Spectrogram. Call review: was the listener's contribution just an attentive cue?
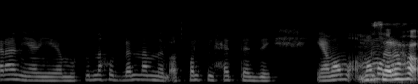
Yes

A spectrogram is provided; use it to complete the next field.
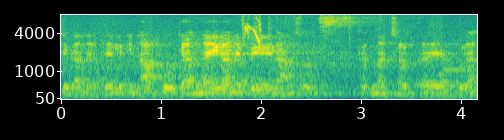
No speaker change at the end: No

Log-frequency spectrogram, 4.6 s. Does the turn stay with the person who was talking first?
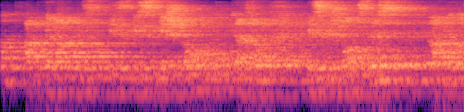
Yes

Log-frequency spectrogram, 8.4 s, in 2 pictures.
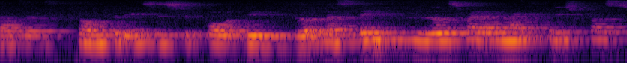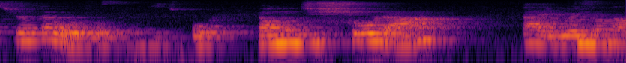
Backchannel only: Yes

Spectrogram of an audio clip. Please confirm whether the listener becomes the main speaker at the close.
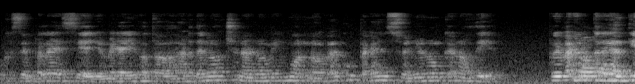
No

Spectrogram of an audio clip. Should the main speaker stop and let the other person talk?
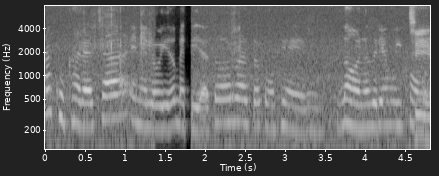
Yes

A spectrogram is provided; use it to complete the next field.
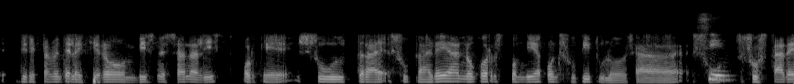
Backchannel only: Yes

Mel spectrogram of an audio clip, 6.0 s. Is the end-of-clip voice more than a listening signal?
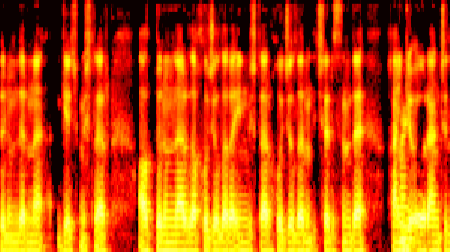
No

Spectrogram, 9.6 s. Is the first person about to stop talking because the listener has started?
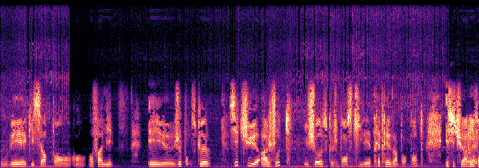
No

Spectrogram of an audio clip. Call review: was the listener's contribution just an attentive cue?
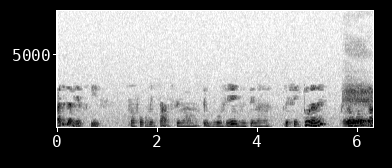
Yes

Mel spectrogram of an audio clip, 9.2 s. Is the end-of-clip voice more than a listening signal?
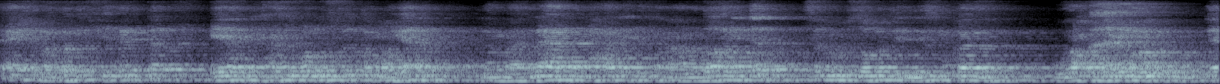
No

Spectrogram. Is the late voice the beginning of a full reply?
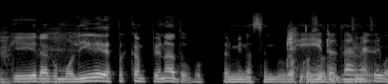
Yes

